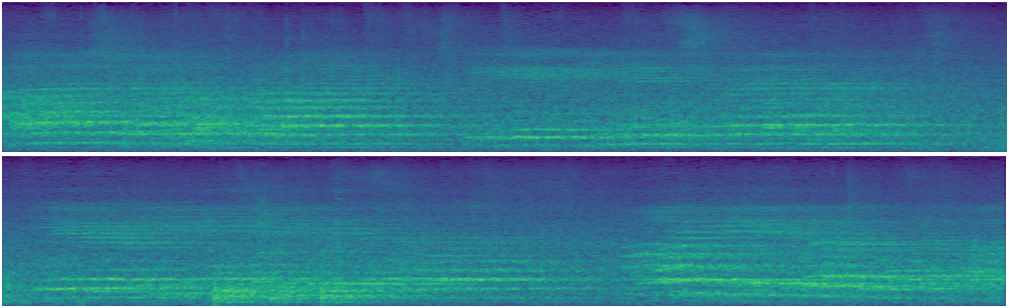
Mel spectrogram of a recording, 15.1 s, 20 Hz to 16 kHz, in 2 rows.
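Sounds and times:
group singing a slow hymn: 0.0 - 15.0
knock: 9.1 - 10.5.

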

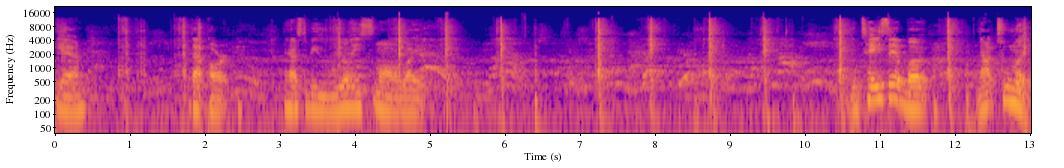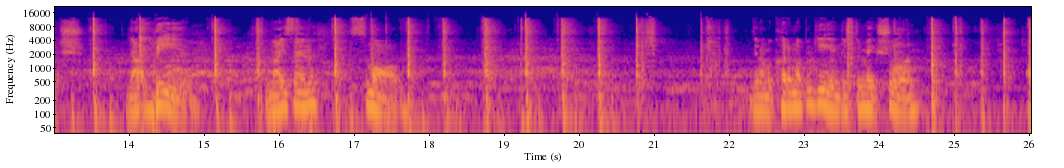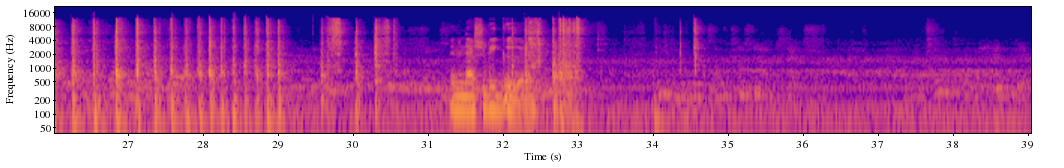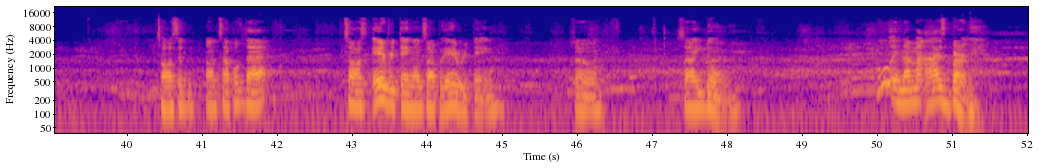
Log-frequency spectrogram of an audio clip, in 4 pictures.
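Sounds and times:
knife chopping on metal tray: 0.8 - 2.0, 3.6 - 6.5, 7.2 - 10.8, 11.8 - 22.0, 23.4 - 23.8, 24.6 - 30.6, 32.1 - 33.1.

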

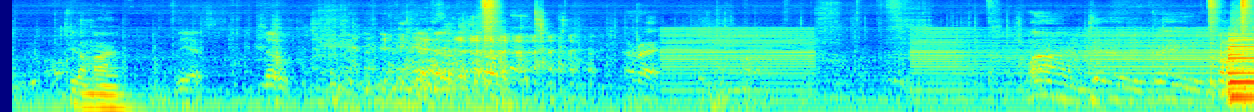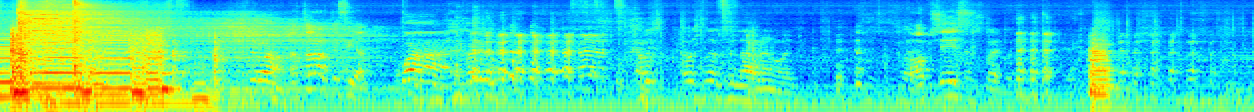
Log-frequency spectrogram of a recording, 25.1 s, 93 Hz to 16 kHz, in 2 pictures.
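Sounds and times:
voices talking: 6.3 - 8.2, 9.1 - 17.4
electric guitar notes and chords: 6.6 - 8.2, 9.1 - 16.6, 23.4 - 23.8.

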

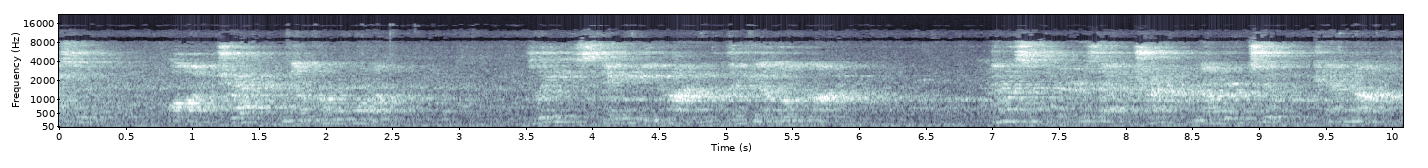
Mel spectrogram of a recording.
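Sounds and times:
echoing indistinct voices: 0.0 - 10.0.

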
